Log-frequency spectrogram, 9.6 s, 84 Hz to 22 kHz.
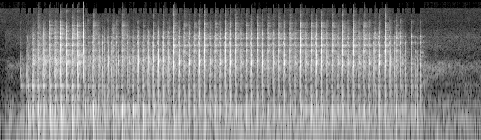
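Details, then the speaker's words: Hero Honda CD100 engine opened on the clutch side, running in gear: fast sharp evenly spaced metallic rattling as the clutch turns; clutch plates have cut notches into the basket, needing a new clutch assembly and basket; worn clutch basket rattle. "देखिए housing किस तरह से clutch plate लग के cut गई है। यह आवाज सुनिए।"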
